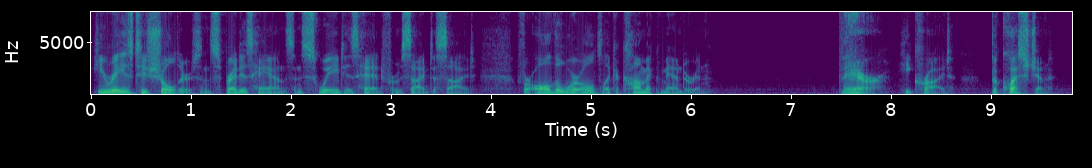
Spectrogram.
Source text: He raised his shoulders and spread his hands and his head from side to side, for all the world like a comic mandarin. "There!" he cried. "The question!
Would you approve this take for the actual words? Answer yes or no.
no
